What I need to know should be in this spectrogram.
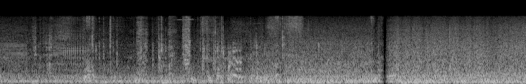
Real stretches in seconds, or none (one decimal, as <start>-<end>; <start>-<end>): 0.0-5.3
